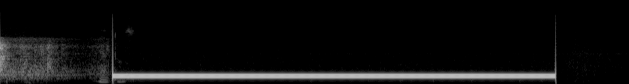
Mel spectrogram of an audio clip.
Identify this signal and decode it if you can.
Dial tone (North America), 350 + 440 Hz.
